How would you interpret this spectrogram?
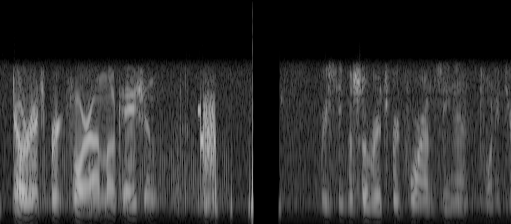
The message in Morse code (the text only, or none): none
